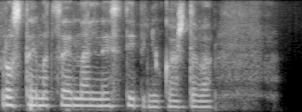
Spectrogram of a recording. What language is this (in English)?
Russian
